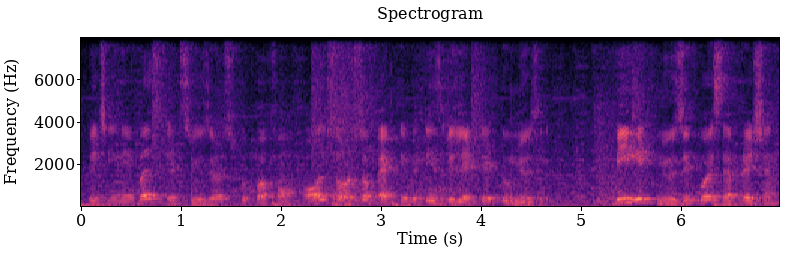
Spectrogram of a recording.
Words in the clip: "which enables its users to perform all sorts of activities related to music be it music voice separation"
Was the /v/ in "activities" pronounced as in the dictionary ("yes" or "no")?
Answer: yes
